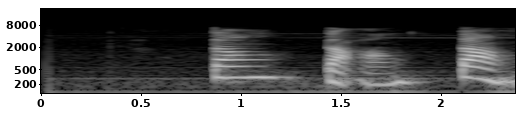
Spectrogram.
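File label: "Dang", Chinese syllable; Уроки фонетического блока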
